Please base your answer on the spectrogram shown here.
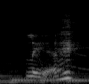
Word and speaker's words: Aaliyah: Hi, my name is Aaliyah, pronounced Leah.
